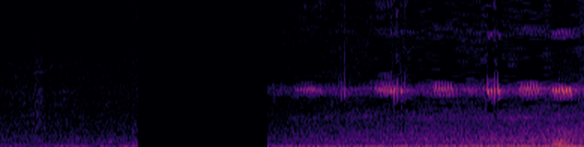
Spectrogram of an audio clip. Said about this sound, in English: Are those crickets? I think those are crickets, right?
